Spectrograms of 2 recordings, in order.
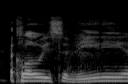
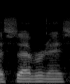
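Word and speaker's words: Sevigny: Because I always thought it was Chloe Savini. I guess it's like Severnay, maybe? yeah, Severnay.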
